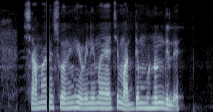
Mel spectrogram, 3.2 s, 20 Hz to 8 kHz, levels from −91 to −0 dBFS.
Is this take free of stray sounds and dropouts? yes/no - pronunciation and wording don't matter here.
no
